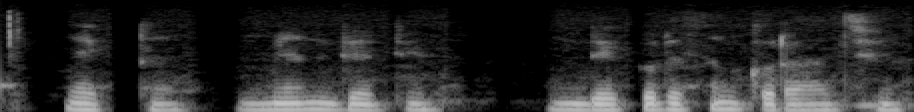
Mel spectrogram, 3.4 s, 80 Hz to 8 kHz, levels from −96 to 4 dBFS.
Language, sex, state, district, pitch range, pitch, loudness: Bengali, male, West Bengal, Jhargram, 115-125 Hz, 120 Hz, -30 LUFS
